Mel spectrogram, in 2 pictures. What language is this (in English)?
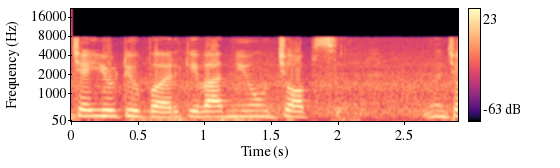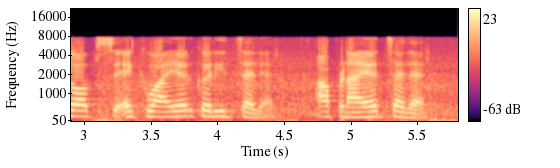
Konkani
